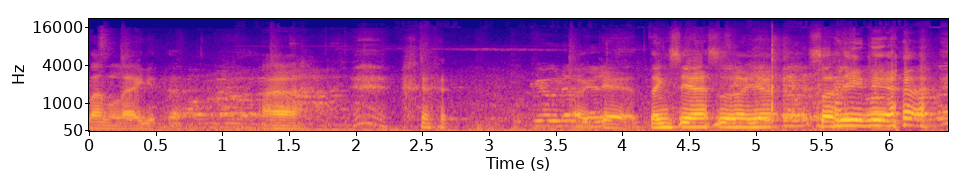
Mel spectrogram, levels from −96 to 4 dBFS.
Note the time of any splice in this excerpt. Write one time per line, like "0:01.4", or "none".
none

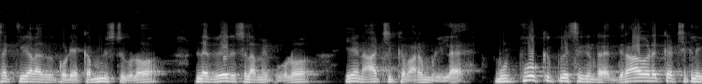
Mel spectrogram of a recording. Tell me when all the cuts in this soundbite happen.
none

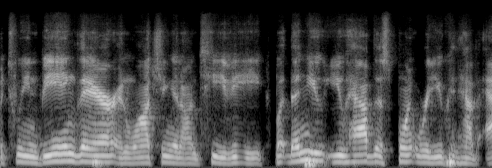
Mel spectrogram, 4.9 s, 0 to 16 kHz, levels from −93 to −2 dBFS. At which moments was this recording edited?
0:02.6
0:03.9

